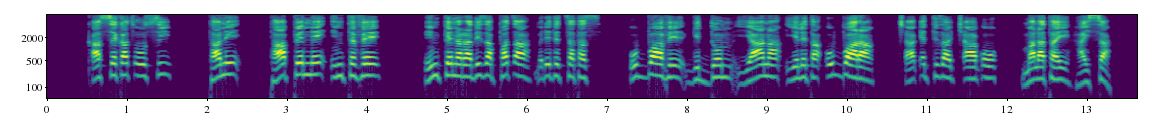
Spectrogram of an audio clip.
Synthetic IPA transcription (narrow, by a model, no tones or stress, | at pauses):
kʼɐsːɛkɐt͡sʼo̞ːsːɪ | t̪ɐnɪ | t̪aːpːɛnːɛɪnt̪ːɛfɛ | ɪnt̪ːɛnɐɾɐd̪ɪzɐpɐt͡sʼɐmɛɗɛt̪ɛt͡sːɐt̪ɐs | ʊbːaːfɛɡɪd̪ːɔnjaːnɐjɛlɛt̪ɐʔʊbːaːɾɐ | t͡ʃʼaːkʼɛt̪ːɪzɐt͡ʃʼaːkʼɔ | mɐlɐt̪ɐjhɐjsːɐ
